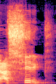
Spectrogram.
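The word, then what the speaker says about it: الشَّرَكُ: এখানে একটা জিনিস বলে রাখি, আশ-শিরকু মানে হচ্ছে অংশীদার করা, আর এই একই শব্দ বানান একই, জাস্ট উচ্চারণ ভিন্ন। আশ-শারকু, আশ-শারাকু, আশ-শারাকু, এই আশ-শারাকু শব্দের অর্থ হচ্ছে ফাঁদ, ঠিক আছে?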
